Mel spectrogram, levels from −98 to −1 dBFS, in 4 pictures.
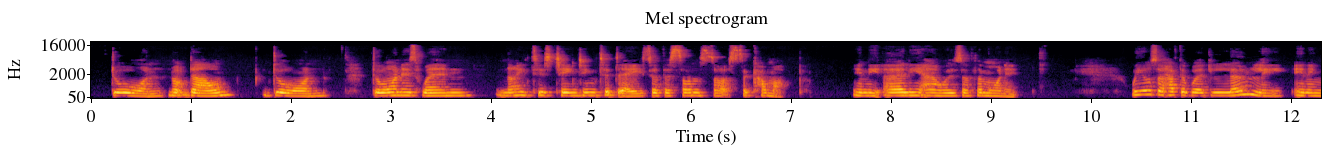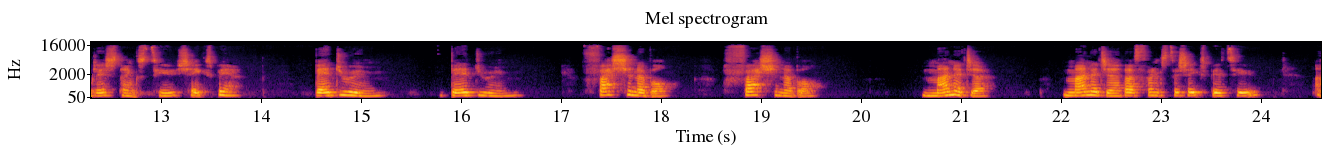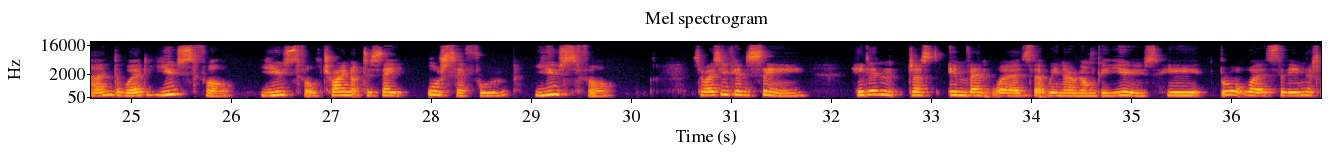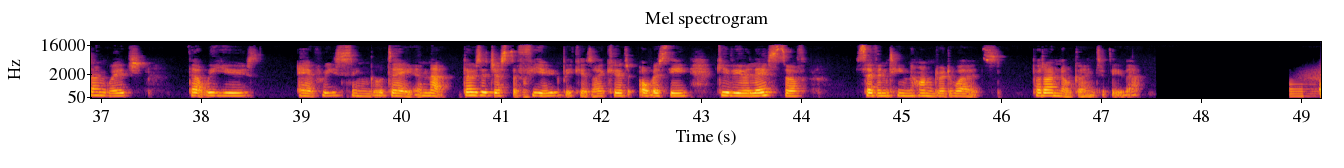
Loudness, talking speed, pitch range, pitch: -20 LUFS, 135 wpm, 195-230 Hz, 210 Hz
